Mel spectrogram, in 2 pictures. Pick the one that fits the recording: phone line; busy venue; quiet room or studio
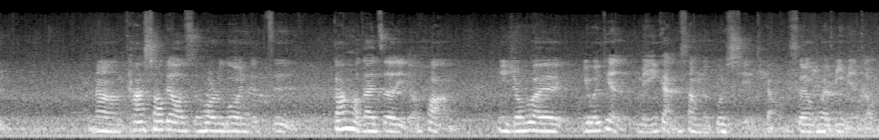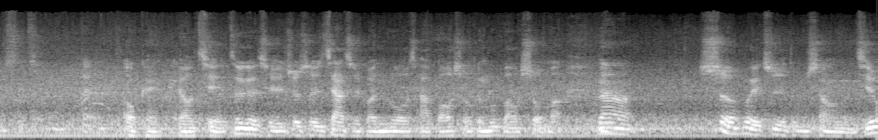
busy venue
